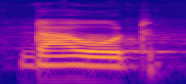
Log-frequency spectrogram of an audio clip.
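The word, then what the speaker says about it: doubt: ডাউট এখানে be silent ডাউট মানে সন্দেহ আমার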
